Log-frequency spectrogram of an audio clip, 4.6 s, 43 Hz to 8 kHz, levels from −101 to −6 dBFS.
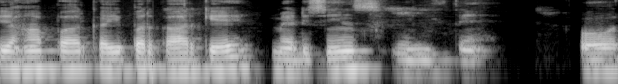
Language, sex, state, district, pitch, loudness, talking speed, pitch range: Hindi, male, Bihar, Supaul, 105 Hz, -28 LUFS, 130 wpm, 100-115 Hz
